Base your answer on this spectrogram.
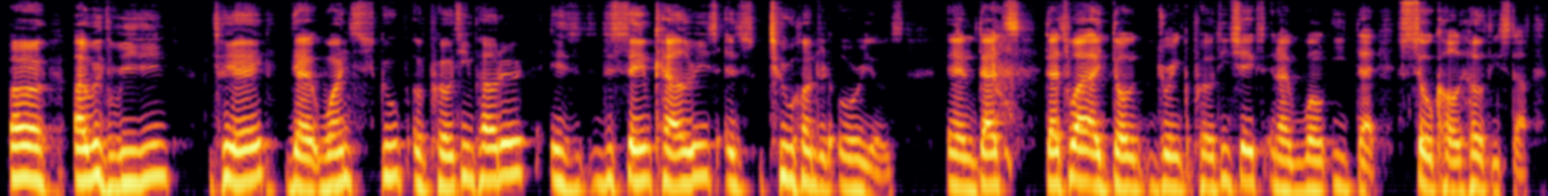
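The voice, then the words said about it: Impression of a roommate. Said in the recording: “I'm gonna do my best impression of her”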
